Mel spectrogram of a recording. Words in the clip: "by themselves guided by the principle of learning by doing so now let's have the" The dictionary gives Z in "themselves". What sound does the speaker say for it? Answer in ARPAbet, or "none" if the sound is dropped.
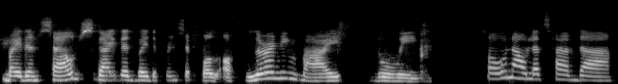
S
